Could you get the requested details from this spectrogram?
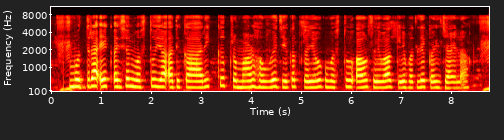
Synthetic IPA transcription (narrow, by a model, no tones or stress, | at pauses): mud̪ɾaʔekəjɕənʋəst̪ujaʔəd̪ʱikaɾikpɾəmaɭɦəʋːed͡ʑekəɾpɾəjoɡʋəst̪uʔawseʋakebəd̪lekəild͡ʒajla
